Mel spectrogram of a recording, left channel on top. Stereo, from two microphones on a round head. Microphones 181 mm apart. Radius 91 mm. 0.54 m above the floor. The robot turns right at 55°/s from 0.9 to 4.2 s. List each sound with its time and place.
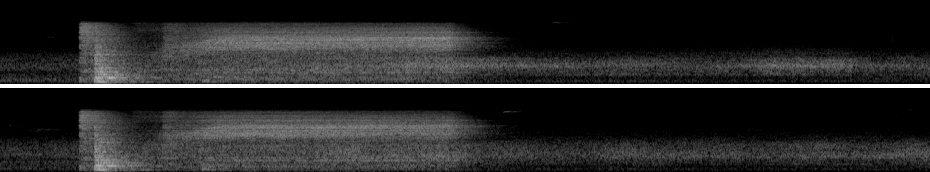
0.8 s sawing: 165° right, 3.5 m; by 4.5 s 15° left, 3.5 m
